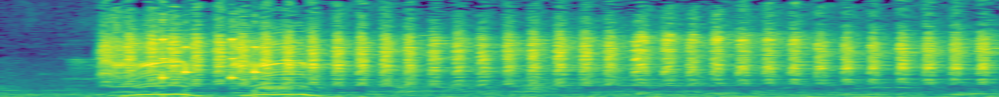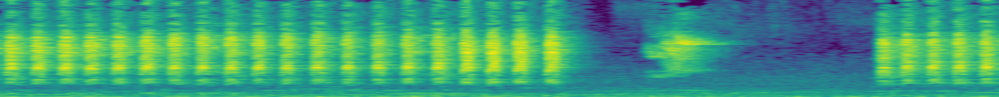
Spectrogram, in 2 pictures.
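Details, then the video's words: Kingfisher training sound for songbirds: two short low whooping noises, then a long, steady, high, rattling trill of rapid sharp notes for about seven seconds, a brief softer note, and the trill starting again. "suara burung tengkek"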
